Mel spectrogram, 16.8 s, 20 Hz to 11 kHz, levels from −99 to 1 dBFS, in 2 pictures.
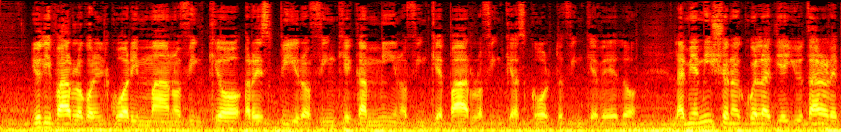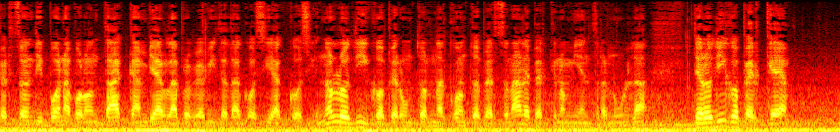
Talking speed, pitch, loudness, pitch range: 200 wpm, 90 Hz, -20 LUFS, 75-100 Hz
